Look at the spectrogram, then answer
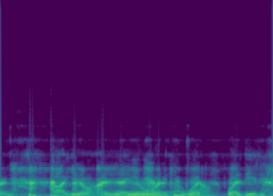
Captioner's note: laughing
